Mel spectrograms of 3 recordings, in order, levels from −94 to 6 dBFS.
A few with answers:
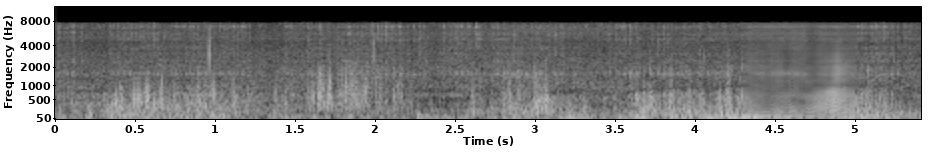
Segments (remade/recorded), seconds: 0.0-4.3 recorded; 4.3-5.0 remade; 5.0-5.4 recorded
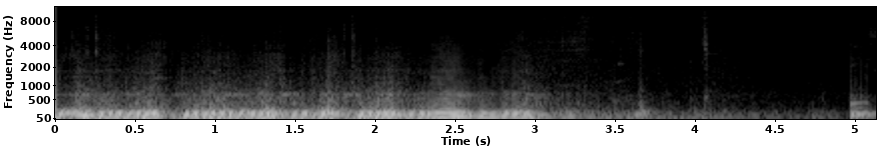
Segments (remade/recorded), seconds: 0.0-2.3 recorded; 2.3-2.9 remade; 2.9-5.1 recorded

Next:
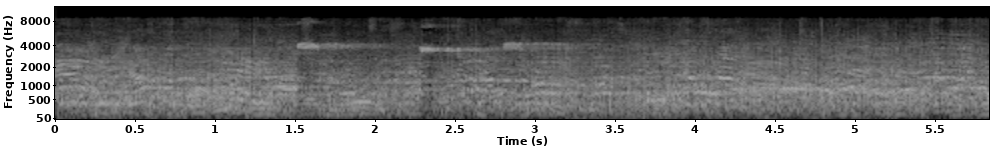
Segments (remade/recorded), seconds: 0.0-1.3 remade; 1.3-2.0 recorded; 2.0-5.8 remade

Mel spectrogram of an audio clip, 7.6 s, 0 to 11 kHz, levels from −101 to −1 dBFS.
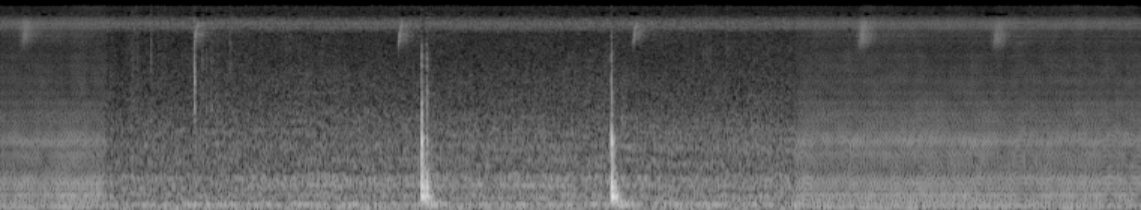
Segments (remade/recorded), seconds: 0.0-0.7 remade; 0.7-5.3 recorded; 5.3-7.6 remade

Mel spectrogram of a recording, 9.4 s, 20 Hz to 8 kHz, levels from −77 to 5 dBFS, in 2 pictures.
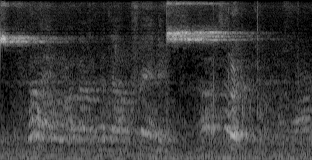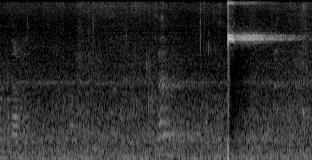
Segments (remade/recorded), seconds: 0.0-3.1 remade; 3.1-3.7 recorded; 3.7-4.6 remade; 4.6-6.2 recorded; 6.2-7.4 remade; 7.4-8.2 recorded; 8.2-9.4 remade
